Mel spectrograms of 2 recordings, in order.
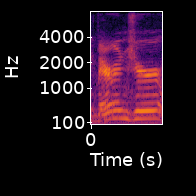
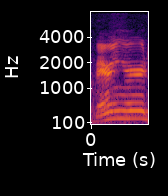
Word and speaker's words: Behringer: As far as audio is concerned, we have everything coming into a Behringer or Bearinger depending upon how you prefer to pronounce it.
